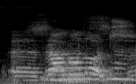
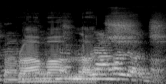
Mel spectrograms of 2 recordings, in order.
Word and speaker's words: Brahma Lodge: And this one, there's two strong syllables. Brahma Lodge. Brahma Lodge.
